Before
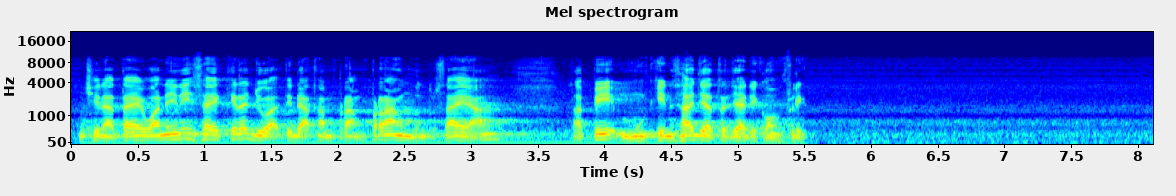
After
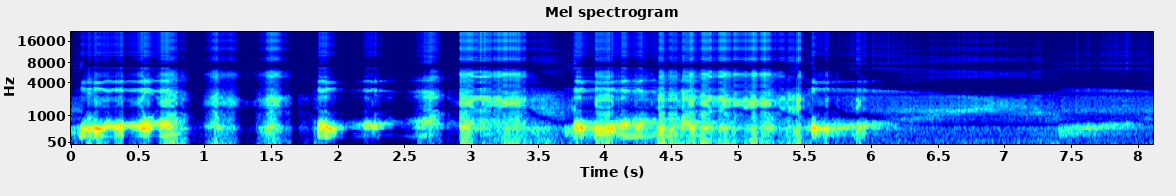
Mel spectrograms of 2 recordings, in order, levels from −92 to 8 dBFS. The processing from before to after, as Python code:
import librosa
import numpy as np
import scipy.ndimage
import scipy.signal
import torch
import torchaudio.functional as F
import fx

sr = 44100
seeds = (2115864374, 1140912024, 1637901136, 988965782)

y = fx.reverse_delay(x, sr, ms=284, wet_db=-8.5)
y = fx.notch_comb(y, sr, f0_hz=380.0)
y = y + 10.0 ** (-22.0 / 20.0) * np.pad(y, (int(292 * sr / 1000.0), 0))[:len(y)]
y = fx.filter_lfo_highpass(y, sr, shape='saw_up', hz=0.54, low_hz=360.0, high_hz=2800.0, q=5.3)
y = fx.sample_hold(y, sr, seeds[0], rate_hz=3600.0, jitter_pct=0)
y = fx.high_shelf(y, sr, hz=3500.0, db=-7.0)
y = fx.over_compress(y, sr, threshold_db=-31.0, ratio=-1.0)
y = fx.peak_eq(y, sr, hz=470.0, db=12.0, octaves=0.4)
y = fx.env_phaser(y, sr, low_hz=560.0, high_hz=1400.0, full_db=-28.0)
y = fx.tremolo_db(y, sr, hz=2.6, depth_db=36, at=(0.75, 2.92))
